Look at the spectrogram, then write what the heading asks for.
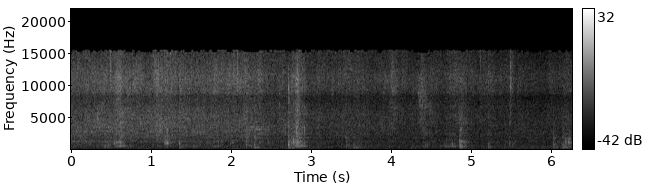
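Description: Beef pieces and spice mix sizzling in a pot as they are sautéed, a silicone spatula stirring and turning them, with a few short scrapes and light knocks against the pot.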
